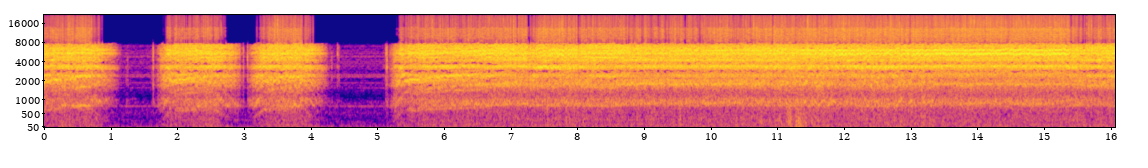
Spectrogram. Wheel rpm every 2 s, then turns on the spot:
80, 110, 60, 210, 230, 230, 230, 230.
none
